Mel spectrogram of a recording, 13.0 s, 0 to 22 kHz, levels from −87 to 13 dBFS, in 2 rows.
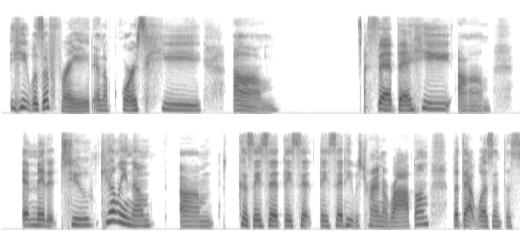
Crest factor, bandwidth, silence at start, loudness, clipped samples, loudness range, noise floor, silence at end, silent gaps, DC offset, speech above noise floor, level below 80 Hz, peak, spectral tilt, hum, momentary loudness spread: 20 dB; 12.5 kHz; 0.1 s; -31 LUFS; under 0.1%; 2 LU; -80 dBFS; 0 s; none; under 0.1%; 49 dB; -78 dBFS; -14 dBFS; -2.5 dB/octave; none; 11 LU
